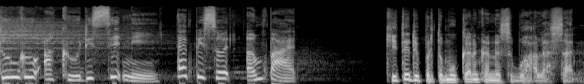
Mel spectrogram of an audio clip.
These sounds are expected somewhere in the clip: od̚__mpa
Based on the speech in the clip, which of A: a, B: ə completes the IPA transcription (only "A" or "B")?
B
